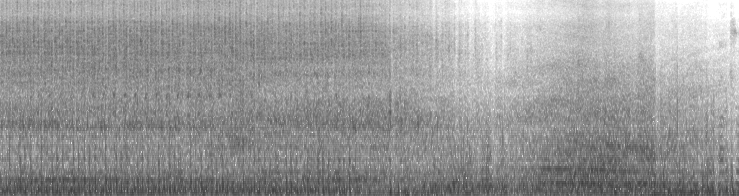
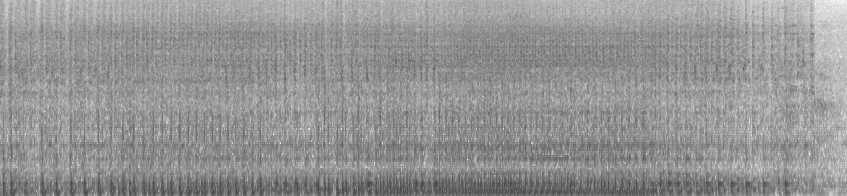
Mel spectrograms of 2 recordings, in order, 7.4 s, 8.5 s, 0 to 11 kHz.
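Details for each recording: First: V-twin motorcycle on a pre-1919 rally, rocker cover off after running badly: rough, uneven running with a loud irregular clatter from the front cylinder top end; something bad has happened inside, cause unknown. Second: Pre-1919 rally motorcycle, old twin, test-started just after an engine swap following engine failure: fires and runs with a loose, uneven beat of about four pops a second, fading at shutdown; sounds healthy.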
